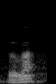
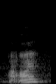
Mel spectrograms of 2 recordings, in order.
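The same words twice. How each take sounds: The two takes are said the same way.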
